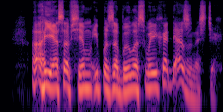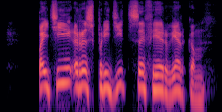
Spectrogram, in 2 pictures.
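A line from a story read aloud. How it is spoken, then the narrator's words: Cheerful, smiling. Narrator (Russian): вдруг улыбнулся, и глаза засмеялись, и он сказал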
